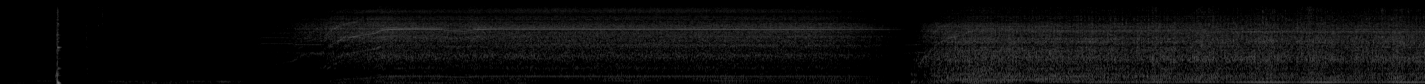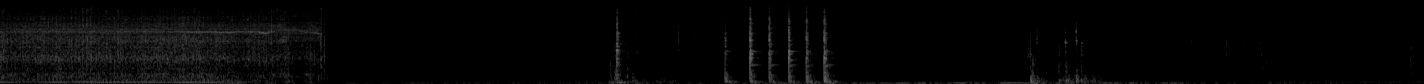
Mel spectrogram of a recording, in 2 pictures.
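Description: Electric drill boring out spot welds in a steel bracket. Its whine rises as the motor spins up, runs steadily for about six seconds, stops briefly, then runs again for about eight seconds. A scatter of sharp clicks and light knocks follows near the end.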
